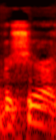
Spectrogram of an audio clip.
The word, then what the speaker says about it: Becerra: For Secretary of Health and Education Service, I nominated Javier Baccarria. You know, Javier Becerra, excuse me. – Yeah, strike two. Javier Baccarria, Javier Becerra.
